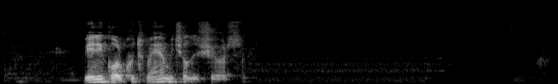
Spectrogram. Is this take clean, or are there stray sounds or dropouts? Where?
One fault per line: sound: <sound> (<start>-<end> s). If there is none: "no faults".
no faults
